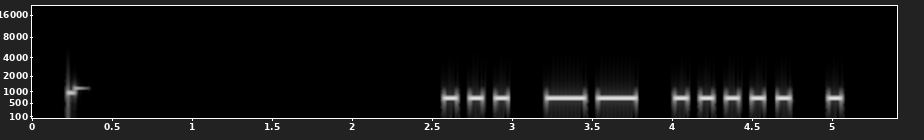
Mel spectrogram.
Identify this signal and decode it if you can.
Morse code, heard as a keyed tone, about 15 wpm, 700 Hz. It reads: SM5E
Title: DXCC-100 Call Signs - 4 Characters - Repeated 2x - 15wpm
